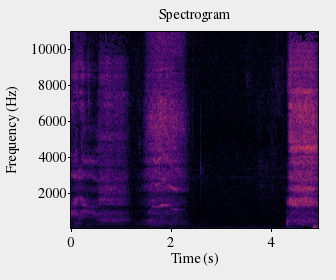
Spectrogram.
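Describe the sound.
Breathing during a shoulder-rolling exercise: three long, airy, hissing breaths in and out, separated by quiet pauses, the last one louder and stronger than the first two.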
